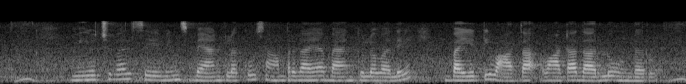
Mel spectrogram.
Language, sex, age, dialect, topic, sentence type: Telugu, female, 18-24, Central/Coastal, banking, statement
